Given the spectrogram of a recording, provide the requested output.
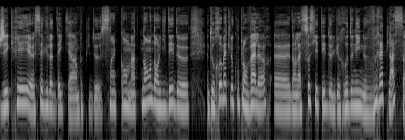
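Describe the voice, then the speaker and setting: A woman with a normal speaking voice, pitched fairly low, talks at a fairly quick pace with ordinary pitch variation. The recording is very clean and dry, close-miked with no echo and a silent background. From southern France, Toulon. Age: 40s. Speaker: podcast host. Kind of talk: live interview. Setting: stage with audience.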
